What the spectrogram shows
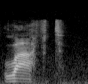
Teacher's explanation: we're going to pronounce an f and then go to a t sound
